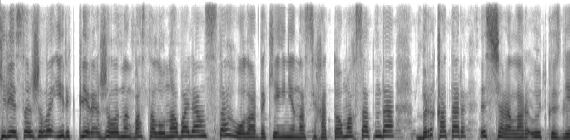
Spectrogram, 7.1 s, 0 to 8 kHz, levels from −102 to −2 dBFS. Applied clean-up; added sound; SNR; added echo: none; none; none; none.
